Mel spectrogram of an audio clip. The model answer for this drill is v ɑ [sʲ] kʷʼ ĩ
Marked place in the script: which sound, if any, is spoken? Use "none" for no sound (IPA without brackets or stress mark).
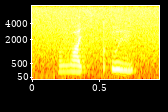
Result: sʲ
